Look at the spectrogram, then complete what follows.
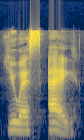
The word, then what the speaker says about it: USA: read-only memory notice that each letter in the abbreviation is pronounced separately but the last letter is pronounced more strongly because it carries the primary stress so we say usa asap abc and tv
